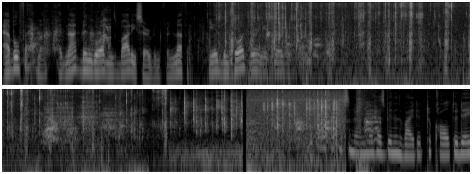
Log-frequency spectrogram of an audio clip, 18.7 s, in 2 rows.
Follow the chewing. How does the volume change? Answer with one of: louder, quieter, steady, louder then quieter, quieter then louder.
quieter.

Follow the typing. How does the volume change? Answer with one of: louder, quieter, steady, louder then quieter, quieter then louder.
louder.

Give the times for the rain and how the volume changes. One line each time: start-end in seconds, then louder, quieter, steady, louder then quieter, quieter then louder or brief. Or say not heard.
not heard.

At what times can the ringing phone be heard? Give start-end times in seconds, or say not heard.
10.0-11.3.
